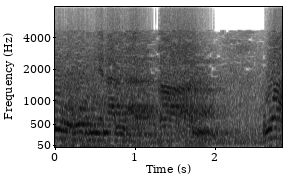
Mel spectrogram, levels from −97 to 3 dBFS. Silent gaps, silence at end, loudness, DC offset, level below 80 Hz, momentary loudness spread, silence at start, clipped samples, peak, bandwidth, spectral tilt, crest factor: none; 0 s; -3 LUFS; under 0.1%; -24 dBFS; 10 LU; 0 s; 20%; 0 dBFS; 8 kHz; -5.5 dB/octave; 4 dB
